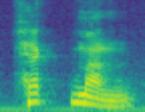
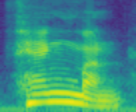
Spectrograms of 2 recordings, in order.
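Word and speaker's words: 백만: আবার আর একটা দেখেন, ফ্যাকমান। ফ্যাকমান মানে 10 লক্ষ। এই ফ্যাক মানে 100 আর মান মানে 10,000। যখন একসাথে 10 লক্ষ বলবেন বা লিখবেন তখন আপনাকে বলতে হবে কি? ফ্যাংমান।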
